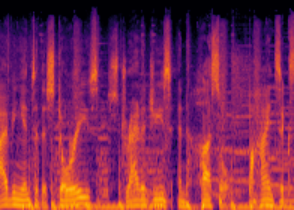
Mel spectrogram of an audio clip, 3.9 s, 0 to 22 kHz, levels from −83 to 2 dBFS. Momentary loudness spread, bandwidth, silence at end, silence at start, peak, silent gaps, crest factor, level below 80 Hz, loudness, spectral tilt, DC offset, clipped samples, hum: 6 LU; 16.5 kHz; 0 s; 0 s; 0 dBFS; none; 16 dB; -28 dBFS; -16 LUFS; -4 dB/octave; under 0.1%; under 0.1%; none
